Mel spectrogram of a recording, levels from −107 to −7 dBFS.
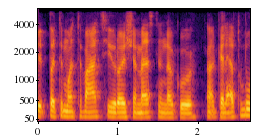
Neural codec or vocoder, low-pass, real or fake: codec, 16 kHz, 4 kbps, FunCodec, trained on Chinese and English, 50 frames a second; 5.4 kHz; fake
